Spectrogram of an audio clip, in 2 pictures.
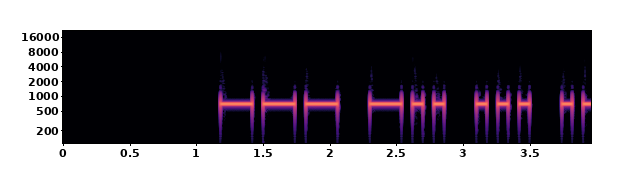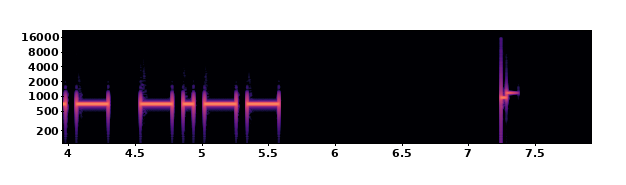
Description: Morse code, heard as a keyed tone, about 15 wpm, 700 Hz. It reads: ODSUY
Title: Code Groups - 5 Letters - 15wpm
